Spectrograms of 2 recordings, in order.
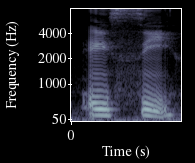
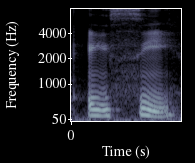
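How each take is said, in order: Both takes have the same delivery.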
